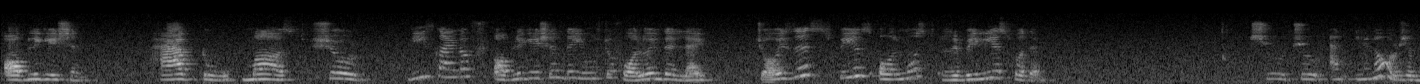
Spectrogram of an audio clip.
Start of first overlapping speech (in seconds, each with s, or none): none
